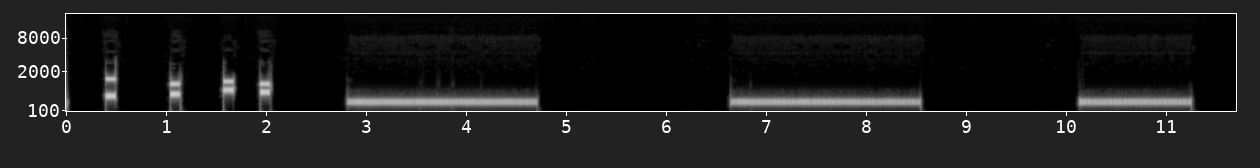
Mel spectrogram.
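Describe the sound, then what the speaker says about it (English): A telephone number is dialed as a quick run of four short DTMF beeps, followed by three long, steady ringback tones separated by silence, all clean and close with no talking. "So I'm going to dial Jesse's number"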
